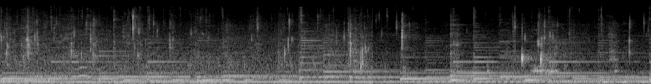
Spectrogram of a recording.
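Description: Background music with held, changing notes, over wet liquid sounds and soft clicks from a wooden spatula stirring curry roux into the broth in a saucepan.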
